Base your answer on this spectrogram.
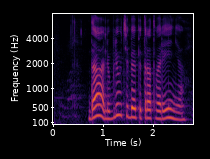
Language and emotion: Russian, positive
